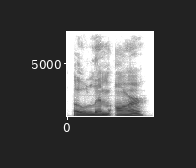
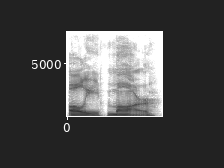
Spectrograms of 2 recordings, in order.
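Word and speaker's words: Olimar: Sometimes people pronounce it Omar or other people say Oyar. I prefer Omar cuz it just makes more sense and it's what he says in Pikmin 2.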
